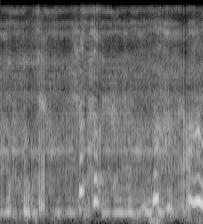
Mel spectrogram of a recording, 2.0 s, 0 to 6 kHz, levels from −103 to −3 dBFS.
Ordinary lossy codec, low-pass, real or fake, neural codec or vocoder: none; 5.4 kHz; fake; autoencoder, 44.1 kHz, a latent of 192 numbers a frame, MeloTTS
